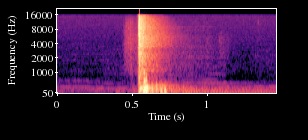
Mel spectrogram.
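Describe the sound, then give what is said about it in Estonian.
A single loud, sharp hand slap swatting at a fly on a tap to kill it cracks out of silence and fades quickly with a short low rumble trailing after it. “Ma olen tavast väga hea selles, et suga kiire snap käib.”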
